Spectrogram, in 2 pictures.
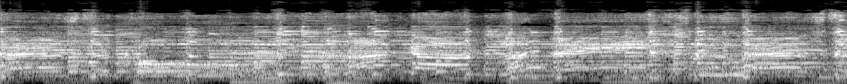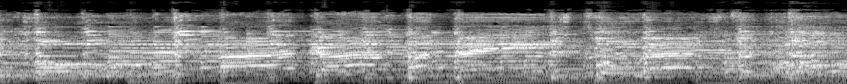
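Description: Live bluegrass band playing an instrumental break: banjo, fiddle, mandolin and guitar over steady alternating upright-bass notes, with sliding fiddle notes in the melody.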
